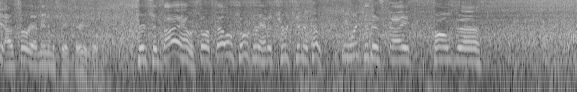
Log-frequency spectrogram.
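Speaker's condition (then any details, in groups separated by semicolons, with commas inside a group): No condition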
